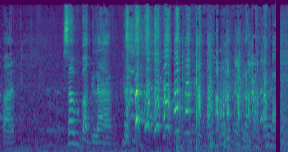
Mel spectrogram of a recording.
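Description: A young woman talks loudly and excitedly close by, outdoors.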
